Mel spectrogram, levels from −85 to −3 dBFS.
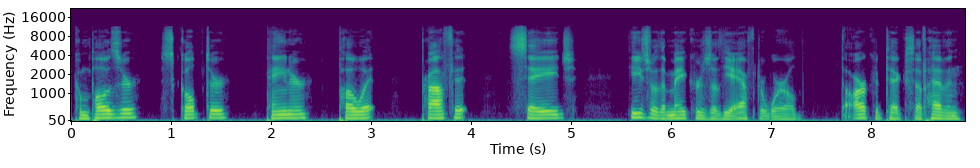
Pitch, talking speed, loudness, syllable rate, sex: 115 Hz, 120 wpm, -21 LUFS, 4.7 syllables/s, male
